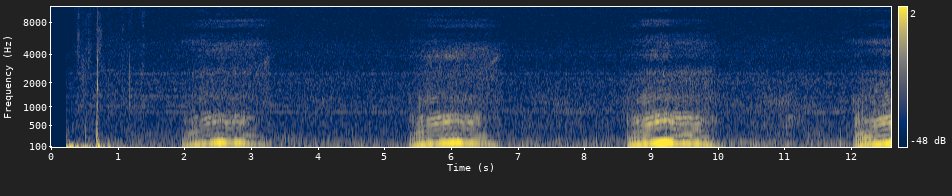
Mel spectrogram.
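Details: Loud, regular low-pitched snores on each breath in, about 18 a minute, with quiet pauses between; snoring.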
